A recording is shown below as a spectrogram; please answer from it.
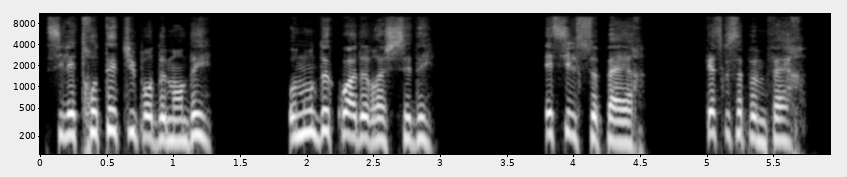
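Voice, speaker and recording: A man's voice: high voice, normal speed, darkish tone, dry recording, studio quality, voice pushed up, close to an everyday voice. A man voicing a headstrong scheming young woman. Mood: insistent. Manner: stubborn, cutting, defiant.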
